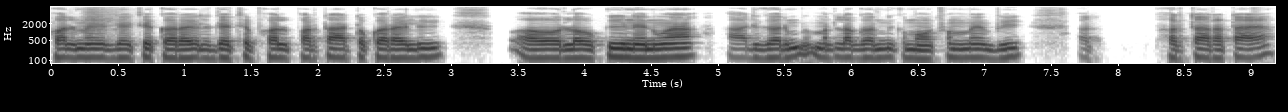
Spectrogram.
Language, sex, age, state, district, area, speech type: Hindi, male, 45-60, Uttar Pradesh, Ghazipur, rural, spontaneous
